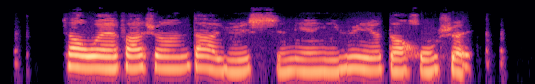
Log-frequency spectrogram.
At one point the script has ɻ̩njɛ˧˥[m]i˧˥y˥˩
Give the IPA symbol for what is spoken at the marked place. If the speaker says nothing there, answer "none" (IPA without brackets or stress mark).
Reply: n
